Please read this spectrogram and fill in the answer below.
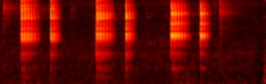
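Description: Serum synth bass patch for Belgian jump-up drum and bass, distorted and run through a phaser whose frequency is being turned: short, growling, vowel-like stabs, about five in two seconds at uneven spacing.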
